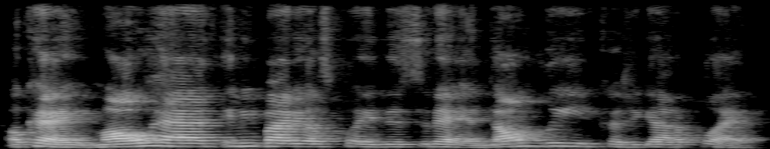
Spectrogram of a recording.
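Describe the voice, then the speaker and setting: A woman's voice: mid-range voice, fairly quick, a bit bright. A woman in her fifties co-hosting a casual livestream, talking animatedly and encouragingly straight to her viewers. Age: 50s. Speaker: co-host of a music talk livestream. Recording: roomy, echoey livestream sound.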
